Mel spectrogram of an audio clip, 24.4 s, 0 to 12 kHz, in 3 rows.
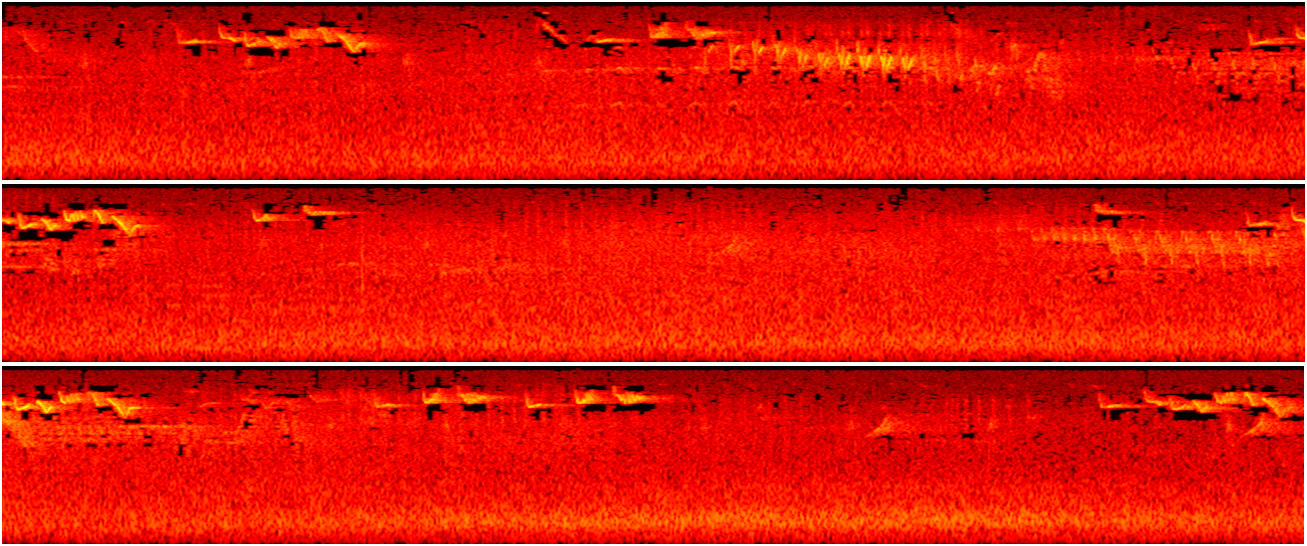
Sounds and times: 0.0s breeze on trees 24.4s
0.0s short Nightingale passage 24.4s
3.3s Blackbird 9.1s
14.3s Blackbird 20.5s
21.8s Blackbird 24.4s

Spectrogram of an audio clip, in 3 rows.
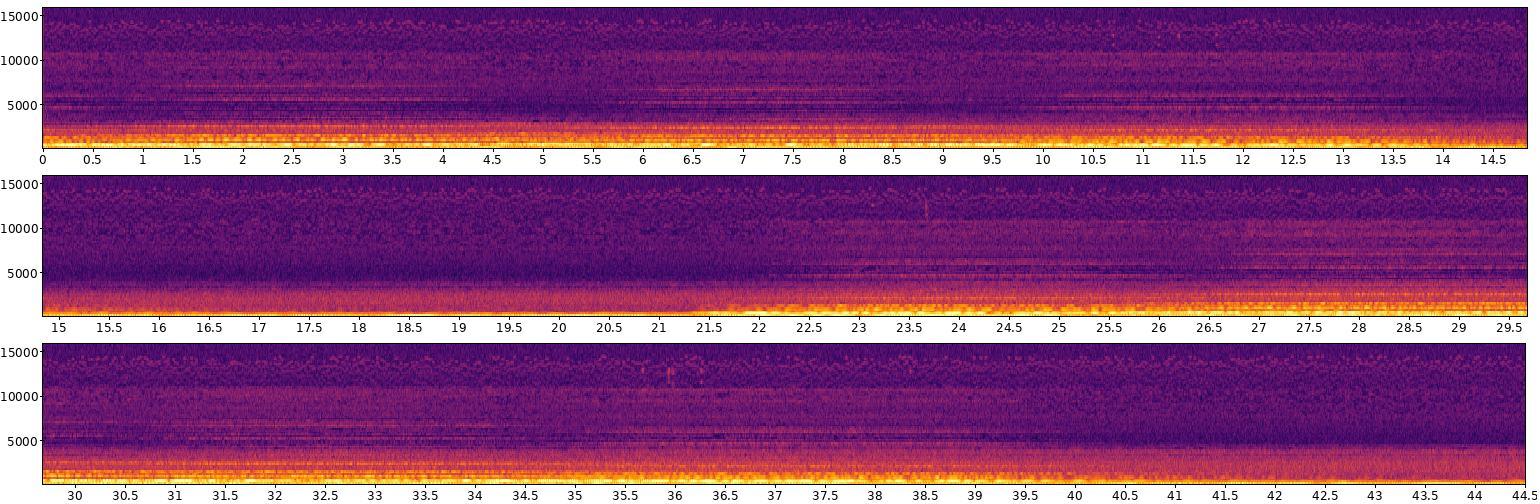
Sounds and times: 0.0s synthesizer 44.5s

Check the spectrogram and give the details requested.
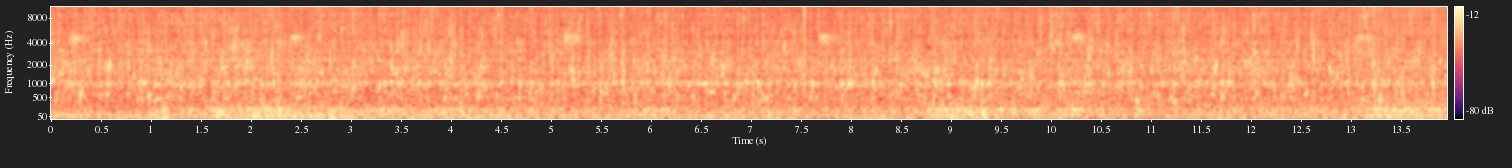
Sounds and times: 0.0s small spring stream 13.9s

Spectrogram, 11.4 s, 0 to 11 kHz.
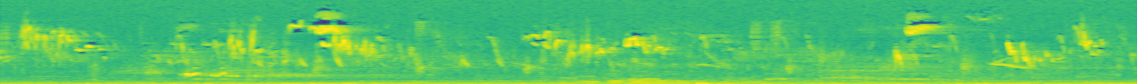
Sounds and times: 7.6s rooster 9.5s

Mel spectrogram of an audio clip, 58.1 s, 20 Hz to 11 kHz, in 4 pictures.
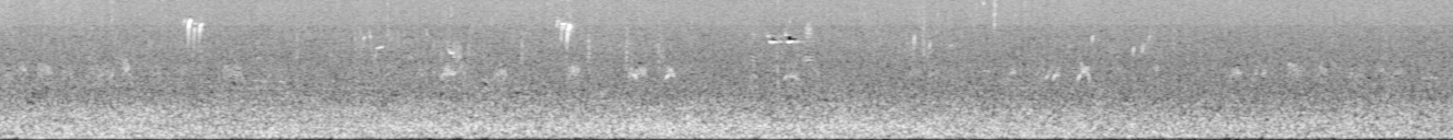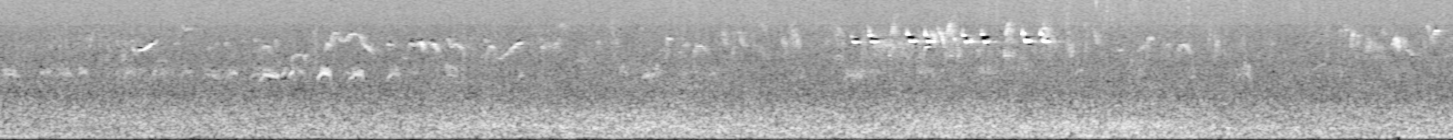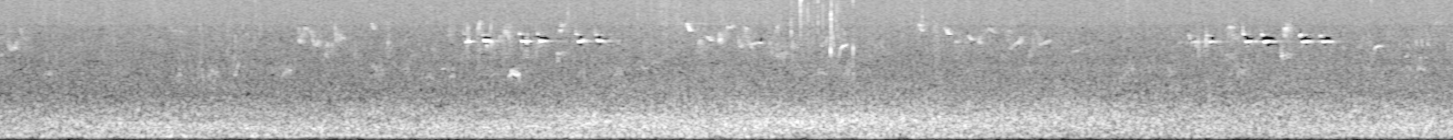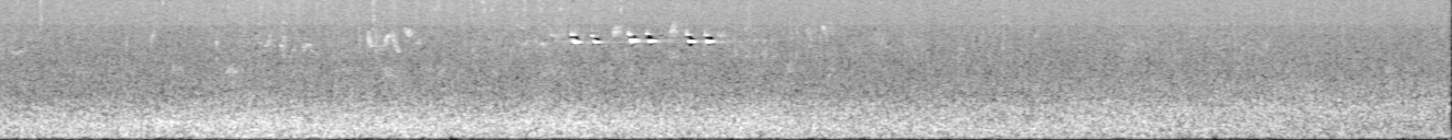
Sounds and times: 0.0s wind on pine trees 58.1s

